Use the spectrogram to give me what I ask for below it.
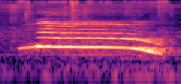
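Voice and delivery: dismayed cry. Acted. Dismay at friend moving.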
